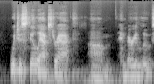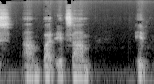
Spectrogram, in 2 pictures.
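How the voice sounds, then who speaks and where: Very slow and full of long, frequent pauses, a man speaks in an American accent. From Boston, Massachusetts (West Roxbury). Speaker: painter. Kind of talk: interview. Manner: halting, many fillers.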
